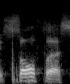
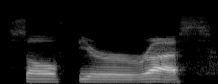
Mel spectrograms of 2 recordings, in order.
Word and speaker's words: sulfurous: So this is actually sulfurous. I don't say sulfus acid.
